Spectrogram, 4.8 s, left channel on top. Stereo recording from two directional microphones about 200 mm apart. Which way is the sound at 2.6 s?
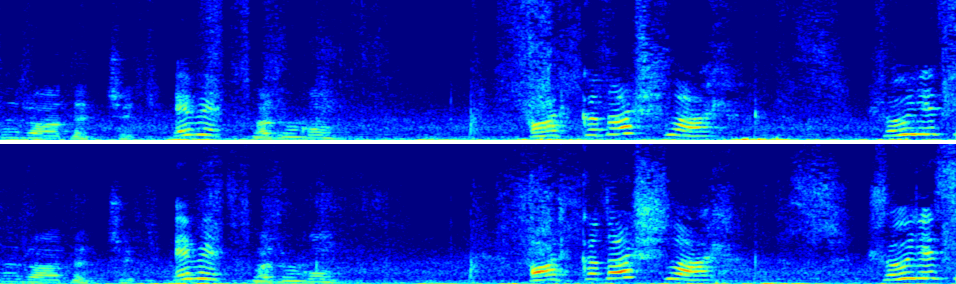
35° right (ahead or behind).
